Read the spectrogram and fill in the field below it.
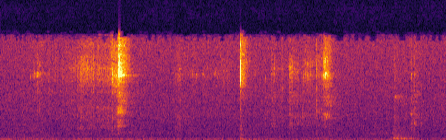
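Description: A knife blade scrapes across packed sand.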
